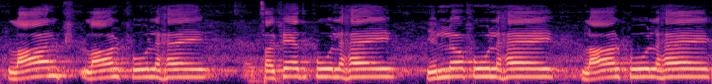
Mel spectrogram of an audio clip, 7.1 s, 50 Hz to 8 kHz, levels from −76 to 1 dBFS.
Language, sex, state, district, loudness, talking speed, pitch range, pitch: Hindi, male, Maharashtra, Solapur, -11 LUFS, 100 wpm, 225-235 Hz, 230 Hz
